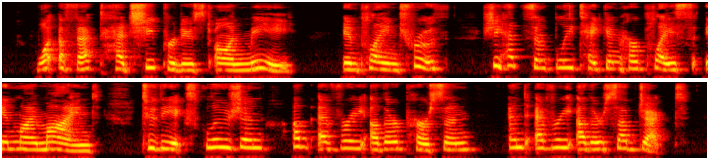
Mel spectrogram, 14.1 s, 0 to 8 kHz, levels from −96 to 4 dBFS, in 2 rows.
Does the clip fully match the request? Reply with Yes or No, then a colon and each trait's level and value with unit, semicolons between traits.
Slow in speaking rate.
Yes: slow, 130 wpm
